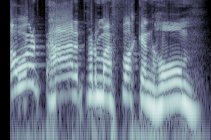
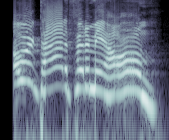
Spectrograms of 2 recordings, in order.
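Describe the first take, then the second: First: Higher, hammed-up Scottish complaint with "worked" stressed; a grumpy Scottish homeowner, badly faked; mock Scottish accent. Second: Much higher, hammed-up Scottish whine with "worked" stressed; squeakier Scottish accent. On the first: Streamer trying a Scottish line for chat in a mock accent. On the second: Streamer retrying the Scottish line in a squeakier mock accent. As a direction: push the fake Scottish voice up even further. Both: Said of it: "I'll do Scottish".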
